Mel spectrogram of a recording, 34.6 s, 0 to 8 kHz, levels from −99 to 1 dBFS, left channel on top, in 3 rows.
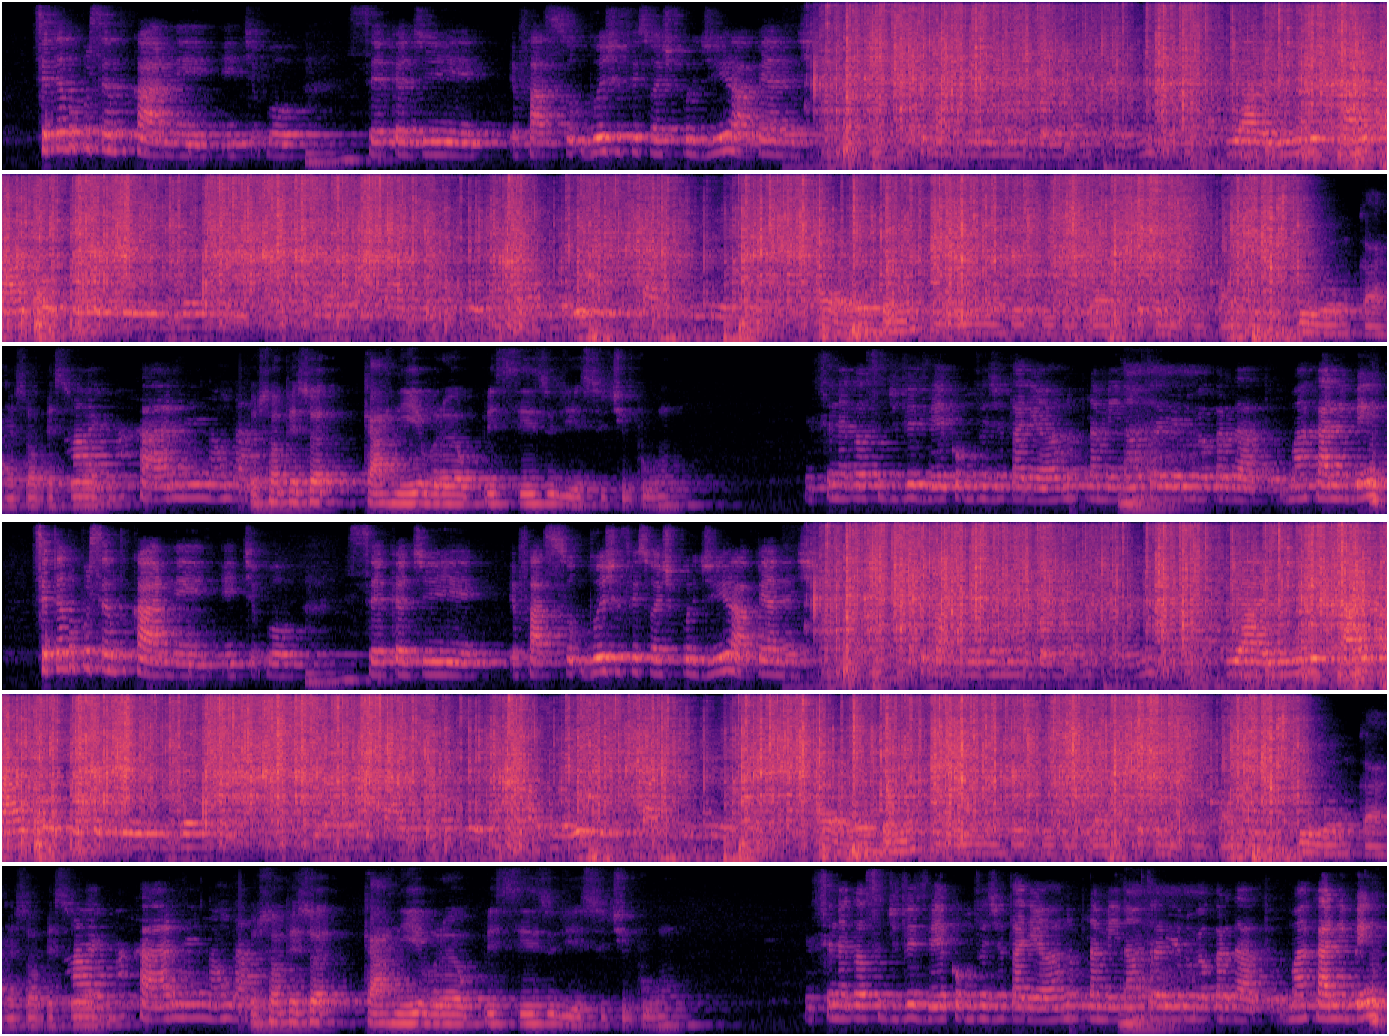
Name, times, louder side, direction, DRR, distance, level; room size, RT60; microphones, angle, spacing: voice 1, 0.3-2.5 3.0-4.0 4.2-6.8 7.5-9.6 10.2-13.8 14.1-17.7 23.7-25.2 29.8-34.6, right 2 dB, 40° right, 2 dB, 1.7 m, -41 dB
sound 1, 6.7-22.5, right 3 dB, 15° right, 1.3 m, -32 dB
voice 2, 18.3-23.9 25.1-28.7 32.4-33.0 34.5-34.6, equal, 10° left, 1 dB, 1.1 m, -43 dB
19.5 x 7.6 x 4.4 m, 1.1 s
head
